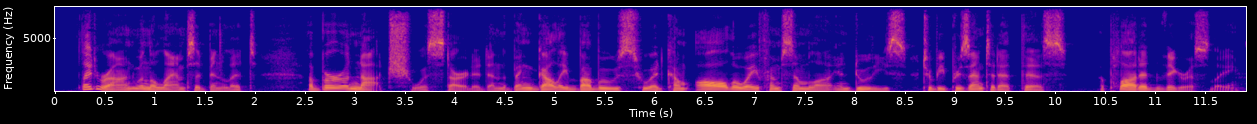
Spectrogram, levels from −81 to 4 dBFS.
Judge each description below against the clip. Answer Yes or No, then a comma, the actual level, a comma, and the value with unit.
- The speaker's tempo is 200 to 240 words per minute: No, average, 170 wpm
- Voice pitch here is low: Yes, low, 110 Hz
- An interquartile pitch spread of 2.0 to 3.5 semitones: No, average, 4.1 semitones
